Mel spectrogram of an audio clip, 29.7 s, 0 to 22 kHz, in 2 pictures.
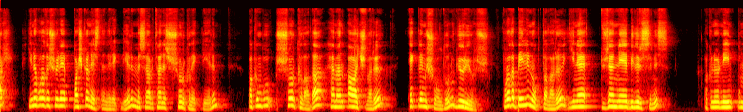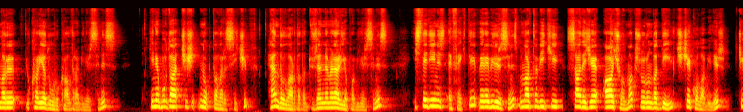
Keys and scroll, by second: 0.7 shift+a, 3.3 s, 7.7 g, 13.0 g, 18.7 g, 21.1 g.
